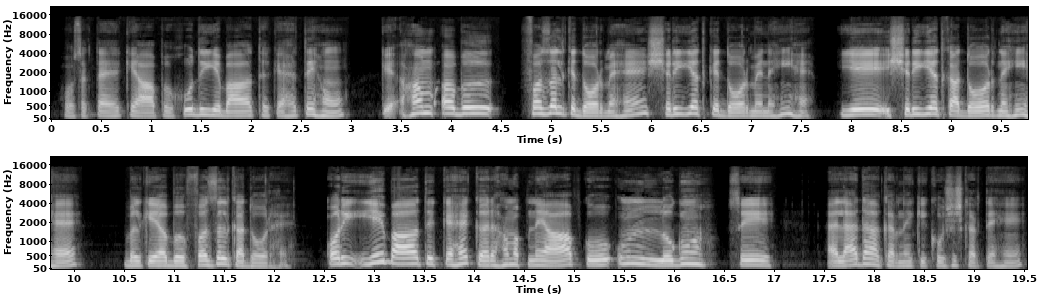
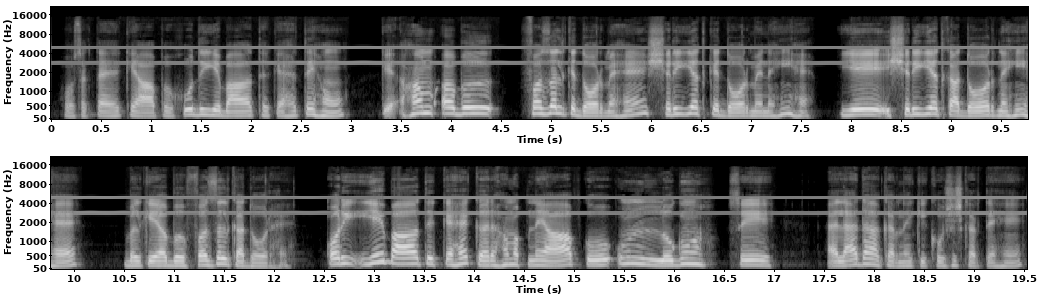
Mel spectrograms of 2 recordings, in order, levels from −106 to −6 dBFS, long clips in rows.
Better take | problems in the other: first | high-pitched whine; noticeable; throughout; 5 kHz, 15 dB below the speech

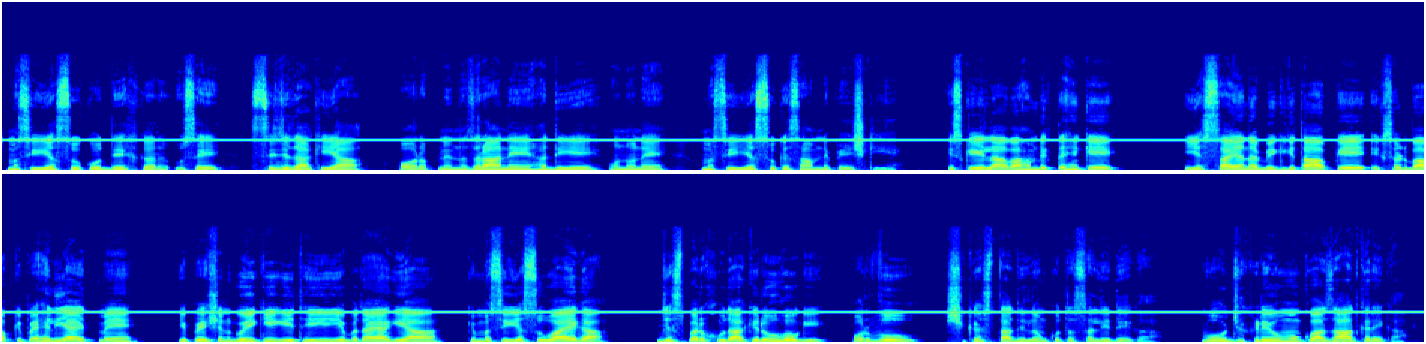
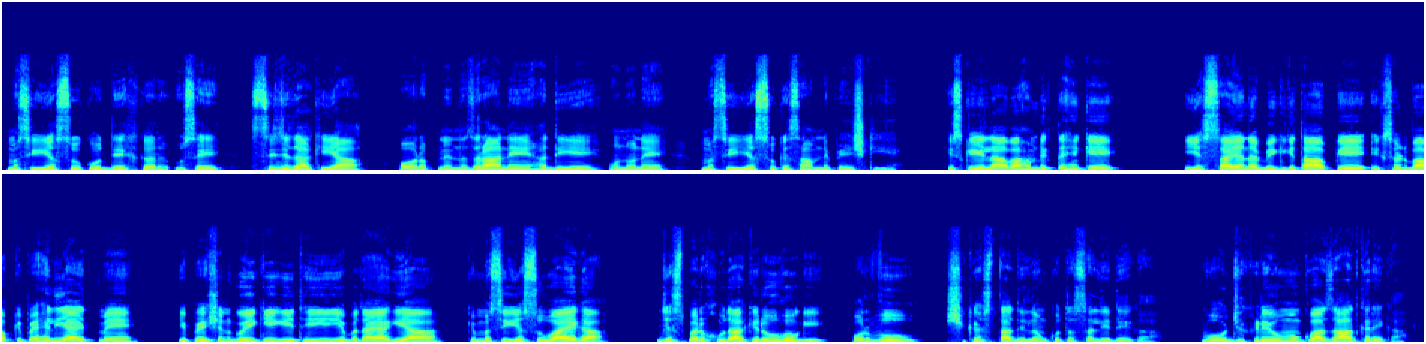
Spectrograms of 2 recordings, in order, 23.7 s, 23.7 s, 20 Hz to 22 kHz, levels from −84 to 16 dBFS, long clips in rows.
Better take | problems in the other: second | high-pitched whine; loud; throughout; 4 kHz, 9 dB below the speech

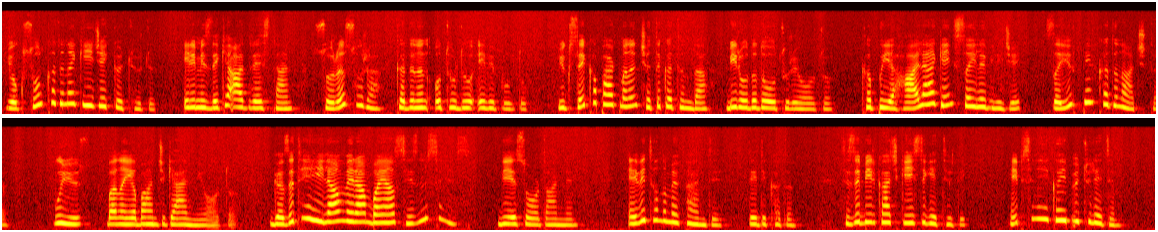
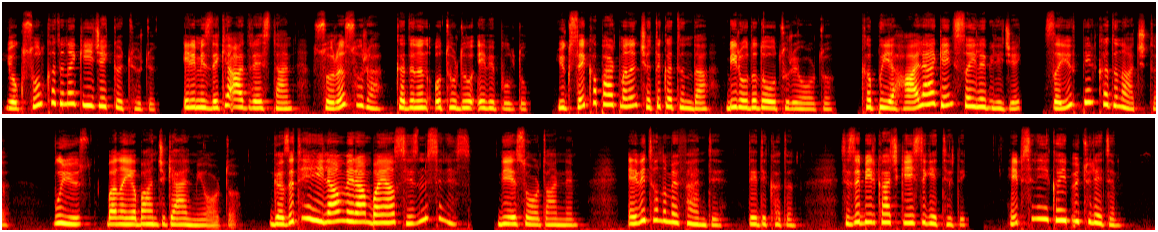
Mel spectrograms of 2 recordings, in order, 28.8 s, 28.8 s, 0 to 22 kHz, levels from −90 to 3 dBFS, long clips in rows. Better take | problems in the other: second | hiss; noticeable; throughout; 20 dB below the speech

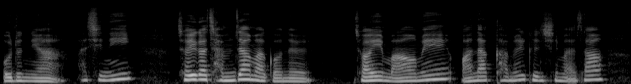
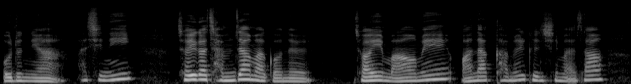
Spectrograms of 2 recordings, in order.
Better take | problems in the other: neither | none

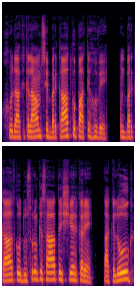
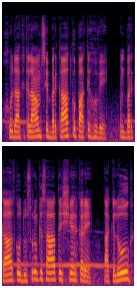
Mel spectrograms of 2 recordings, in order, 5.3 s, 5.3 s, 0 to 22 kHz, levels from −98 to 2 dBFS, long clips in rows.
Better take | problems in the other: first | wind noise on the microphone; occasional gusts; 15 dB below the speech

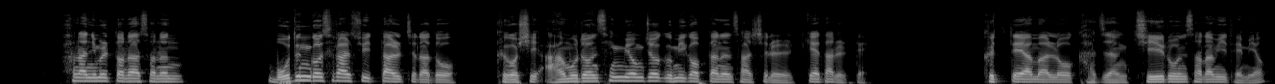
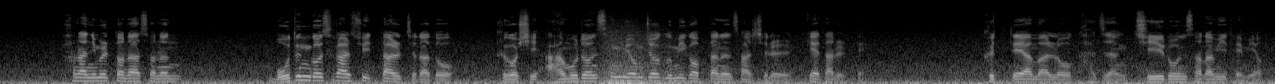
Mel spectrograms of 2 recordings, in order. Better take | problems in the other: first | wind noise on the microphone; occasional gusts; 15 dB below the speech

